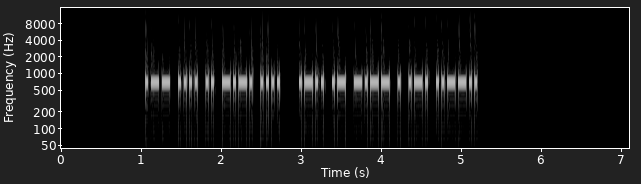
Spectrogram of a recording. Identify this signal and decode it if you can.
Morse code, heard as a keyed tone, about 36 wpm, 700 Hz. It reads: WHICH LAYER?
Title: Sentences from Top 1600 Words 35wpm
